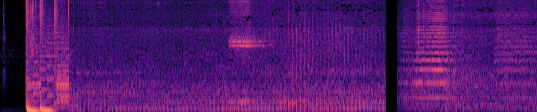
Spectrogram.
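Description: A burst of song with deep bass hits cuts off about a second in, giving way to outdoor street noise: a vehicle engine running with a steady pulse and a short high horn toot.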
